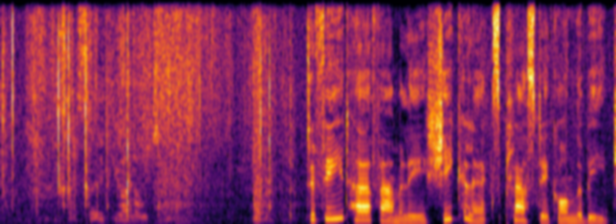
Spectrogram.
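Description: Litter crunches and scrapes as it is picked up from the sand.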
